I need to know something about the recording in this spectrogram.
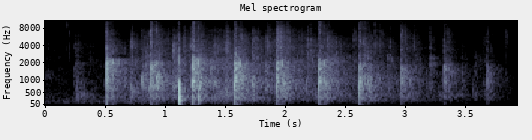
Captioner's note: applause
